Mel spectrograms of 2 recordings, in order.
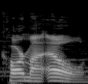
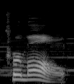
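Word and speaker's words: KrmaL: His name is actually pronounced Karma L, not Kermal.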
